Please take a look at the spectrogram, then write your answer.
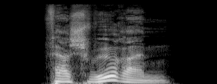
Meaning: dative plural of Verschwörer
- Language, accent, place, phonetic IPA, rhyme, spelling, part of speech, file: German, Germany, Berlin, [fɛɐ̯ˈʃvøːʁɐn], -øːʁɐn, Verschwörern, noun, De-Verschwörern.ogg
